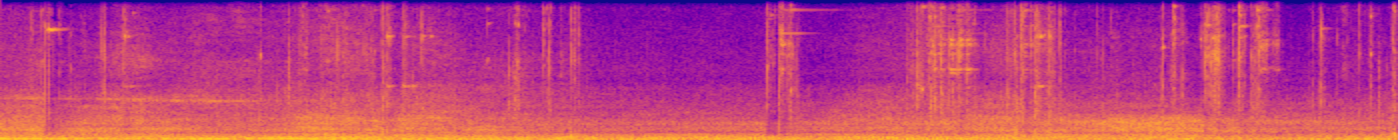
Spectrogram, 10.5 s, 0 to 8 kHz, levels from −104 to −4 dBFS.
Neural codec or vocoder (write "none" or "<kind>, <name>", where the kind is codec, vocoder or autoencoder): none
